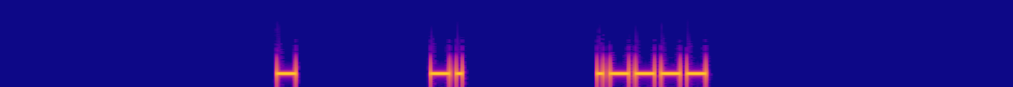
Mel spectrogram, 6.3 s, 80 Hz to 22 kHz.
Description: Morse code, heard as a keyed tone, about 30 wpm, 700 Hz. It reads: T N 1
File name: Lesson 19e - Letter w - Three Characters 30wpm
